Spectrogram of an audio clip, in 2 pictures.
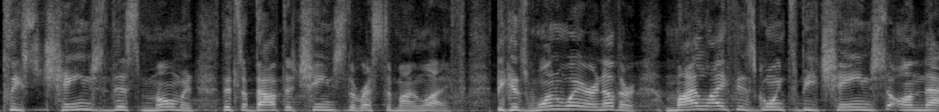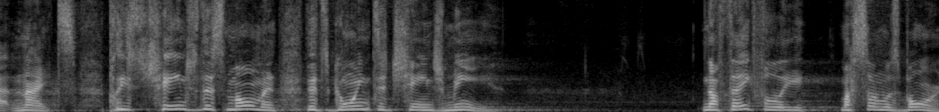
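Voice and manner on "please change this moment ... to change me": ordinary delivery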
